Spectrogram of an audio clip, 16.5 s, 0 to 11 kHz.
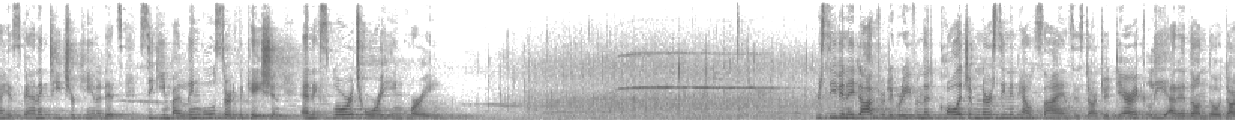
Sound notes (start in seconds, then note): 6.3 applause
